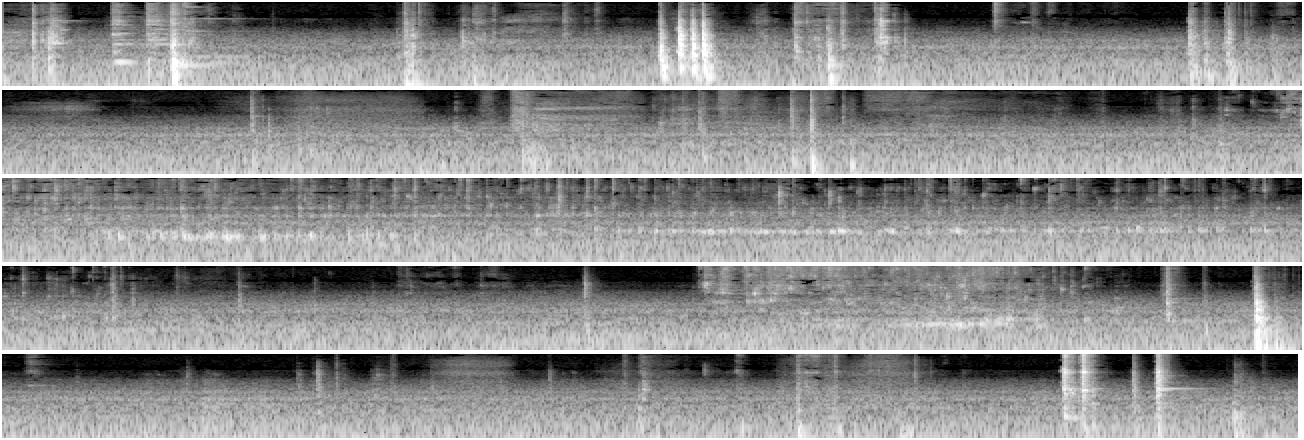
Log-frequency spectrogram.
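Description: Water being poured into an electric kettle, its tone rising as it fills, with a second short pour a few seconds later. Knocks and clunks of handling come before it and a sharp knock near the end, over a steady low hum.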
